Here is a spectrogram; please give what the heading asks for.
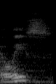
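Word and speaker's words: Elyse: I'm saying it right, Elise?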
